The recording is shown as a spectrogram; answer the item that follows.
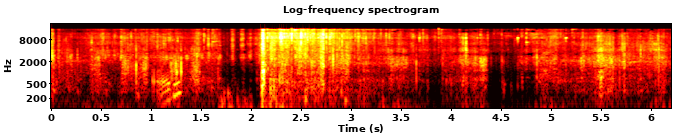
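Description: Footsteps crunching on a gravel path, with a louder scraping scuff about two seconds in.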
